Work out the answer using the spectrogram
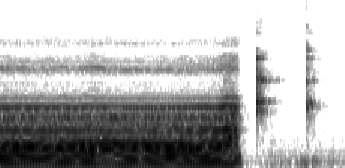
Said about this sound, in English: That was a cheers. Because that was a cheers to you, the viewer, the listener. It was a cheers to a episode that is currently being listened to.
